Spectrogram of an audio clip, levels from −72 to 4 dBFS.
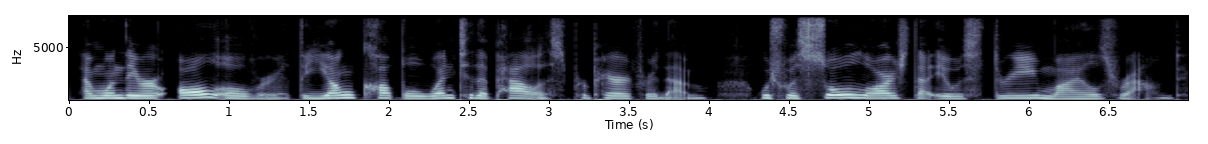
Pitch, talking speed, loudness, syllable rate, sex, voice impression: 220 Hz, 225 wpm, -17 LUFS, 5.5 syllables/s, female, feminine, slightly adult-like, slightly soft, slightly cute, friendly, slightly lively, slightly kind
